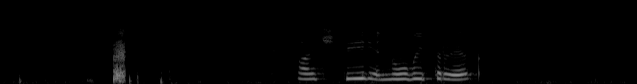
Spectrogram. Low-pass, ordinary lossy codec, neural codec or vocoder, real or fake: 5.4 kHz; Opus, 32 kbps; none; real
